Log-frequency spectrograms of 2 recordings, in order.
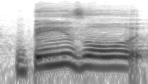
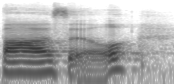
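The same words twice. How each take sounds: First: It is said with an American pronunciation. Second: It is said with a British pronunciation.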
